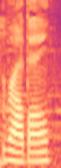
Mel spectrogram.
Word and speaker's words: Raubal: Raubal.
